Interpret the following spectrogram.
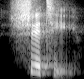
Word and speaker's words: shitty: Shitty, shitty, okay? So you can say that once. Shitty. When we say it, the TY almost becomes like a DY sound.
